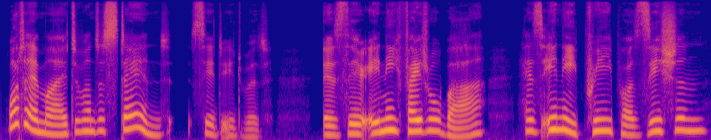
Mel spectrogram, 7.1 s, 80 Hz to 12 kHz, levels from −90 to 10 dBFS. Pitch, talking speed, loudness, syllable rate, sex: 215 Hz, 125 wpm, -19 LUFS, 4.2 syllables/s, female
